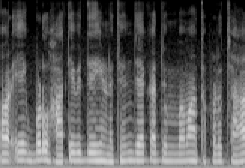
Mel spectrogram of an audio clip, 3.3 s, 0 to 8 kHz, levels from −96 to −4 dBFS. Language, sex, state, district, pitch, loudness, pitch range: Garhwali, male, Uttarakhand, Tehri Garhwal, 140 Hz, -25 LUFS, 135-145 Hz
